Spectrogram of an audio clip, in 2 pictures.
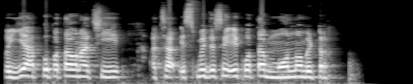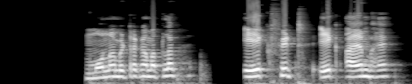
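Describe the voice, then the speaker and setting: A man's voice: sits high, little pitch movement, a little slow, long pauses, muffled recording. A man teaching an exam-prep literature lesson, mixing Hindi and English and repeating his points through rhetorical questions.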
